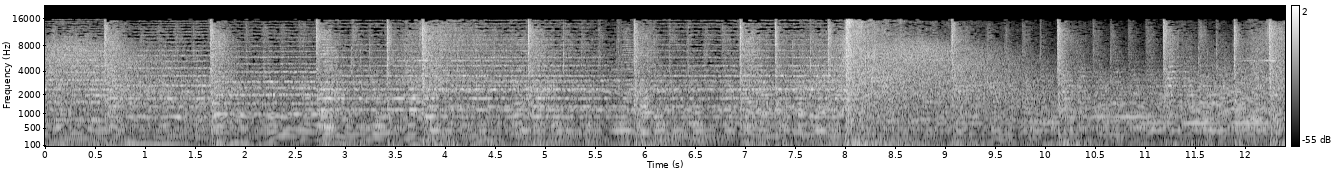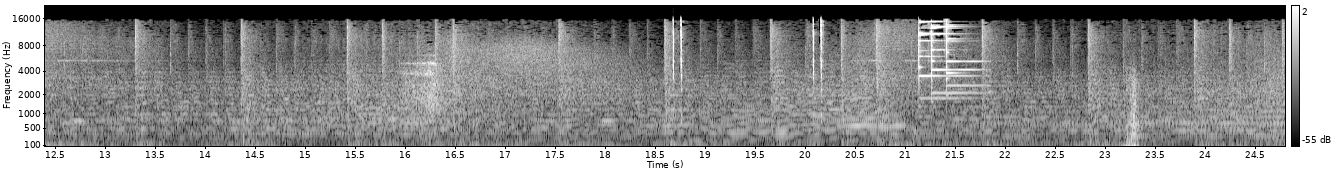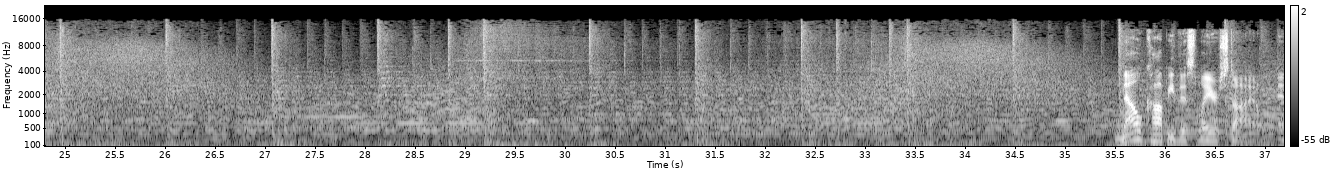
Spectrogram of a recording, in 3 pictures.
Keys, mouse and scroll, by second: 21.3 double click.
